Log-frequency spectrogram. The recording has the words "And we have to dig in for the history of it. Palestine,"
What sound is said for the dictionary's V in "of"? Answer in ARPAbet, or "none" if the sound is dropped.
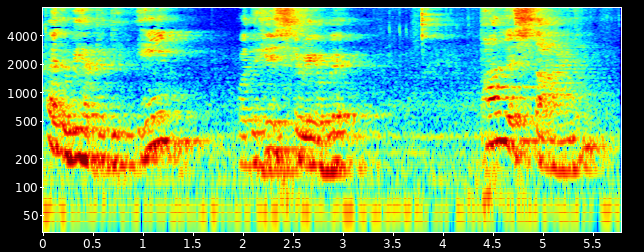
V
